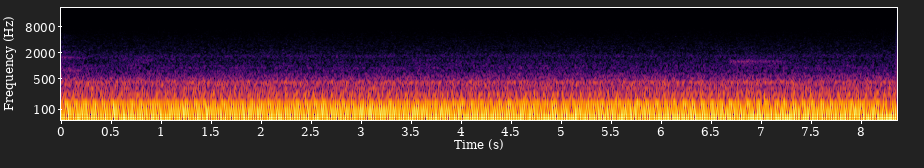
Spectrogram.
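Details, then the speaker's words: 2021 Toyota RAV4 Prime SE in hybrid mode, auto climate with AC off, 57°F outside: the engine starts and idles with an even, smooth rumble, no heat pump noise. "All I hear is the engine. Okay, so the fan is starting to turn on."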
